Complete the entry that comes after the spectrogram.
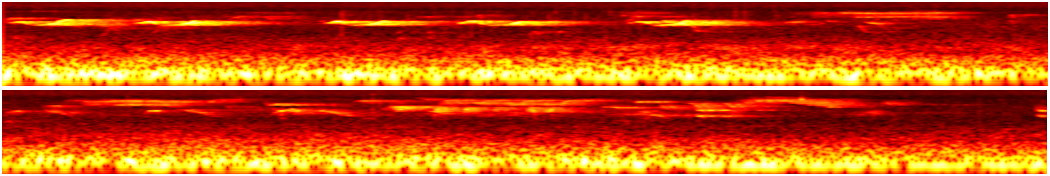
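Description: Birds chirp and trill continuously in a forest, several calls overlapping over a steady low rumble of wind or ambient noise, with no one speaking.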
